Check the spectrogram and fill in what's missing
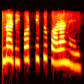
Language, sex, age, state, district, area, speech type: Bengali, female, 18-30, West Bengal, Paschim Medinipur, rural, conversation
